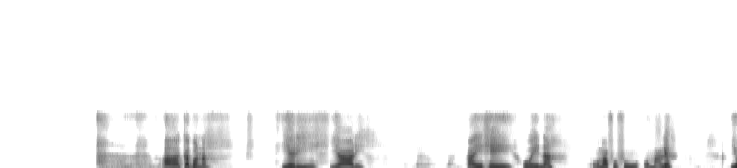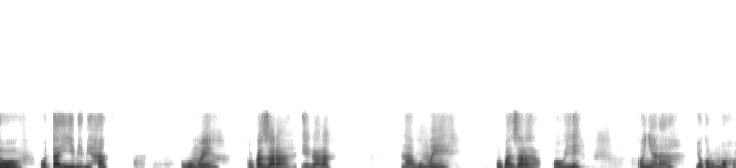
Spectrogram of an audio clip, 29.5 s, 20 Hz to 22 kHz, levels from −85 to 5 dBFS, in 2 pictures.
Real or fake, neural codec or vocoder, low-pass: fake; codec, 24 kHz, 0.5 kbps, DualCodec; 7.2 kHz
